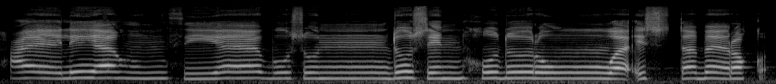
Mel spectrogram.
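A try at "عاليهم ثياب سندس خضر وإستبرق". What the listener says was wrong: احسنتي، بس انا ايه الضاد مش عايزاها تلقلق منك، مش عايزاها ان احنا نقلقلها. خض خض رو خض رو واستبرق.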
